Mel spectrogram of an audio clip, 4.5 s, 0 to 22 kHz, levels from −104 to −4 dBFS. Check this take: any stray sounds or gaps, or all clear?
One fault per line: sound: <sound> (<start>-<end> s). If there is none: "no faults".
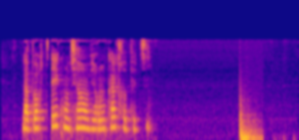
sound: dropout (0.7-0.8 s)
sound: thud (3.6-4.0 s)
